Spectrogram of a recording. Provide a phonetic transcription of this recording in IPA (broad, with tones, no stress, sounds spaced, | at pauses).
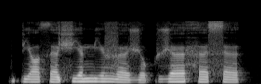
pʲ ɔ˨ θ ə˨ fʲ œ˦ mʲ ø˦ v œ˨ ʒ o˨ kʷ ʒ œ˦ h ə˨ s ə˨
